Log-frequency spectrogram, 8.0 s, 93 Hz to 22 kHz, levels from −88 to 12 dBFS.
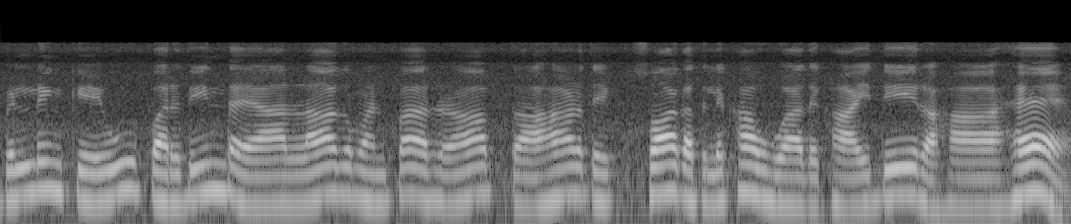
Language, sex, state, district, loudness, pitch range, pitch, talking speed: Hindi, male, Uttarakhand, Tehri Garhwal, -18 LUFS, 150-185 Hz, 170 Hz, 110 wpm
